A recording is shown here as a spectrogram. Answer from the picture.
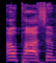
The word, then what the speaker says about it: opossum: Opossum this can be pronounced segment. With its first syllable either voiced or silent, according to Merriam-Webster.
